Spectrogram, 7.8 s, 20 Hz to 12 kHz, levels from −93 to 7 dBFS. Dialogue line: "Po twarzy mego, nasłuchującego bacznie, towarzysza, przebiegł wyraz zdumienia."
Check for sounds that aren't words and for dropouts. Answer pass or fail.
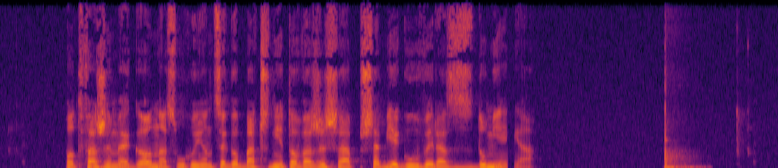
fail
